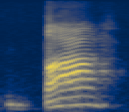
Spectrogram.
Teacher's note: Para mim dizer bá, o som parou nos meus dois lábios, o de cima e o de baixo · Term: consoante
